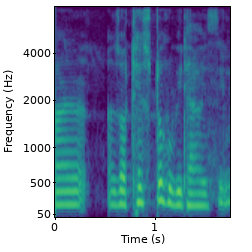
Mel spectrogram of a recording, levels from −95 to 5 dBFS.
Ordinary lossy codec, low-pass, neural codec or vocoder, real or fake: none; none; codec, 16 kHz, 16 kbps, FunCodec, trained on LibriTTS, 50 frames a second; fake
